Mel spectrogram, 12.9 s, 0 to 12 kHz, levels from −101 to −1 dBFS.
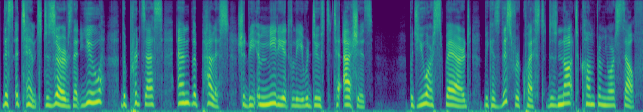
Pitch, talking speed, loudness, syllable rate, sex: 225 Hz, 130 wpm, -19 LUFS, 4.4 syllables/s, female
